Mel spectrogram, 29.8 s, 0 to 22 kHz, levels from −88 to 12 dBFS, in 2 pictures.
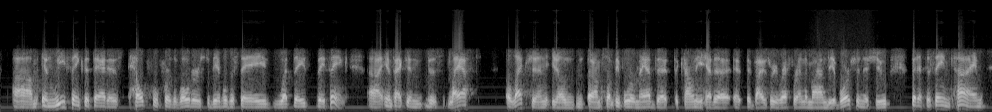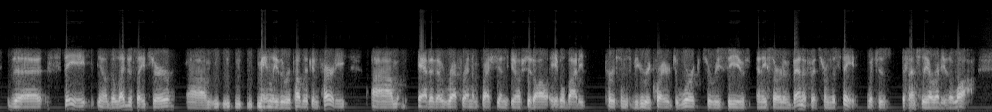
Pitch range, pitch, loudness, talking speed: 95-135 Hz, 105 Hz, -21 LUFS, 185 wpm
